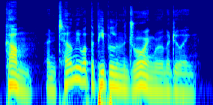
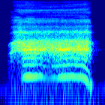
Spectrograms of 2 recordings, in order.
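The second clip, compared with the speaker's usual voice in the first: high scream; 9 semitones higher than usual. Acted. Scream in the night.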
